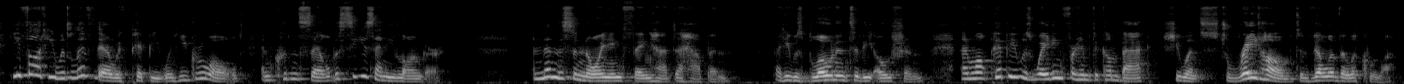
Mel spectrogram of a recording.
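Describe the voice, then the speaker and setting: A woman reading a children's book aloud as a storyteller, with expressive, emphatic scripted narration. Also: fairly low pitch, normal speed.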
